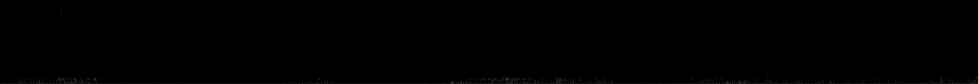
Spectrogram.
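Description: Water boils and bubbles in a pot.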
